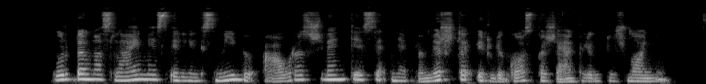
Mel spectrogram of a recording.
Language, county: Lithuanian, Alytus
